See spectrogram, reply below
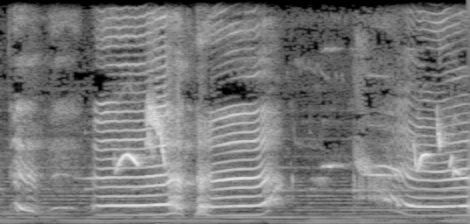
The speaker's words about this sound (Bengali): কথা চলছে এমন সময় থানার একদম সামনে একটা বাচ্চা ছেলে কেঁদে উঠল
